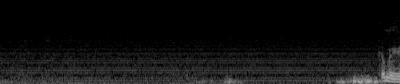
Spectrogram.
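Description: Low, steady electrical mains hum from the recording or sound system, with a soft knock about two seconds in. A man's voice calls out near the end.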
